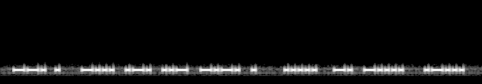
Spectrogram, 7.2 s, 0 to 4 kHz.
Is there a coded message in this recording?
Yes: Morse code from 0.2 to 7.0 s, heard as a keyed tone, about 23 wpm, 660 Hz. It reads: GE BRUCE 5N6 <AS>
